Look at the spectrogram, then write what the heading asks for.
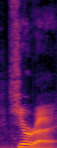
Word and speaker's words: Hiura: I also really like Keston Hiura in the, or Hiura, as he said when he called me. I got to start pronouncing his name correctly.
